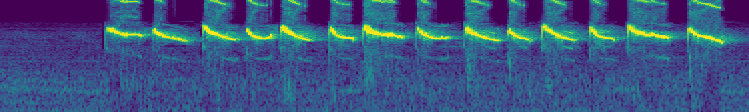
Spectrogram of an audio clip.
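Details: A white-eye's song begins after a short pause: a brisk, even string of around thirteen piercing, high-pitched downslurred chirps, each note dropping quickly in pitch, delivered without break to the end.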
